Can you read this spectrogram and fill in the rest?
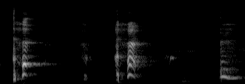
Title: cough mimicry by cute baby boy 😂😂😂😂😂😂😂😂😂😂😂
